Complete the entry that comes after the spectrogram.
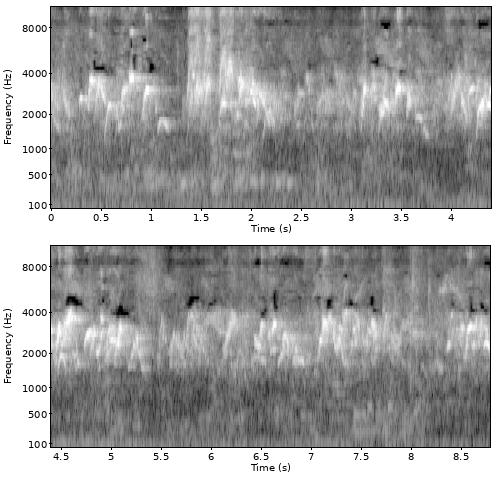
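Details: Close-up of a prize-winning competition red-whiskered bulbul singing well: rapid chattering bursts of bright chirps and short warbles in clustered phrases, a sharp high note near the start, low hum underneath.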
